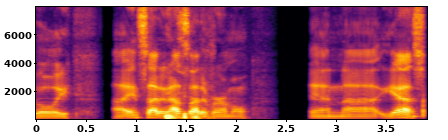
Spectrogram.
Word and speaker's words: VRML: inside and outside of Vermal. And yes, it's credit to Andy W for introducing me to the proper pronunciation of VRML. It is Vermal, of course.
